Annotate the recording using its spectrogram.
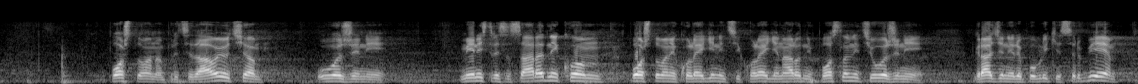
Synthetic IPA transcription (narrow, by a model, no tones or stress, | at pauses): po̞ʂt̪o̞ʋanapɾet̪sje̞d̪aːʋajut͡ɕa | uʋaʒe̞ni | minist̪ɾisasaɾad̪nikʰo̞mpo̞ʂt̪o̞ʋaniko̞leɡinit̪siiko̞leːɡenaːɾo̞d̪nipo̞slˠanit̪siuʋaʒe̞ni | ɡɾad͡ʑaniɾe̞publike̞sr̩bije̞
